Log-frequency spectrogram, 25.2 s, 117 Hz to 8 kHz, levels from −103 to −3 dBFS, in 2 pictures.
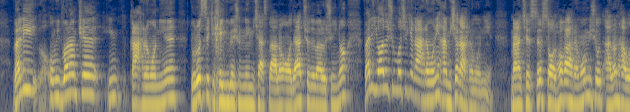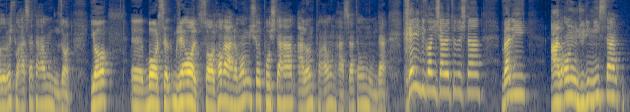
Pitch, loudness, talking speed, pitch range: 175 Hz, -21 LUFS, 130 wpm, 155-205 Hz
